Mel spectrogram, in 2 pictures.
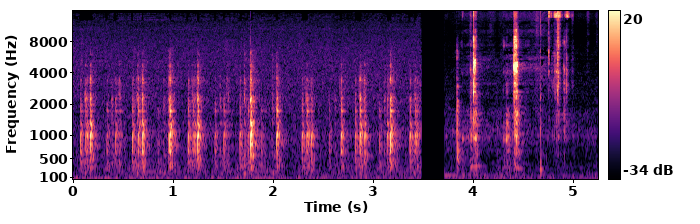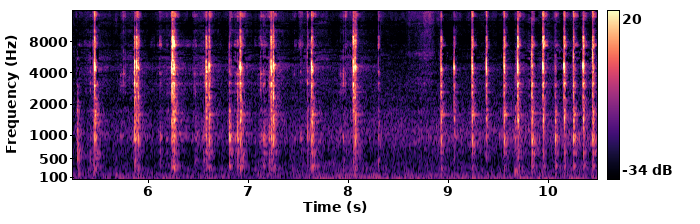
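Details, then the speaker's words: Damaged outer CV joint, typically after a torn boot lets in water and loses grease: sharp dry clicking in quick repeating runs while the steering wheel is turned. CV joint clicking. "Y como este elemento permite la redirección del giro dependiendo al giro de las llantas, cuando está dañado, suele crujir cuando gira el volante. Se puede escuchar algo así."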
